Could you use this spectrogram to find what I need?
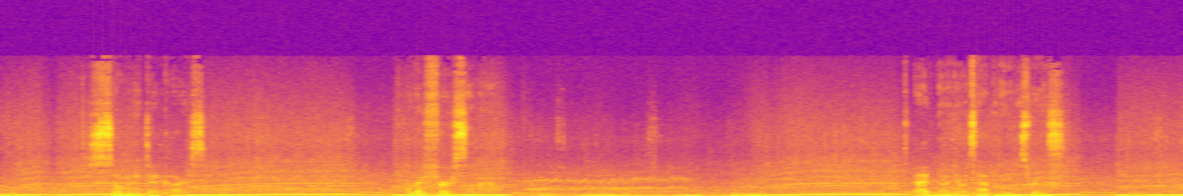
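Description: Tyres skid and screech on the track.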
